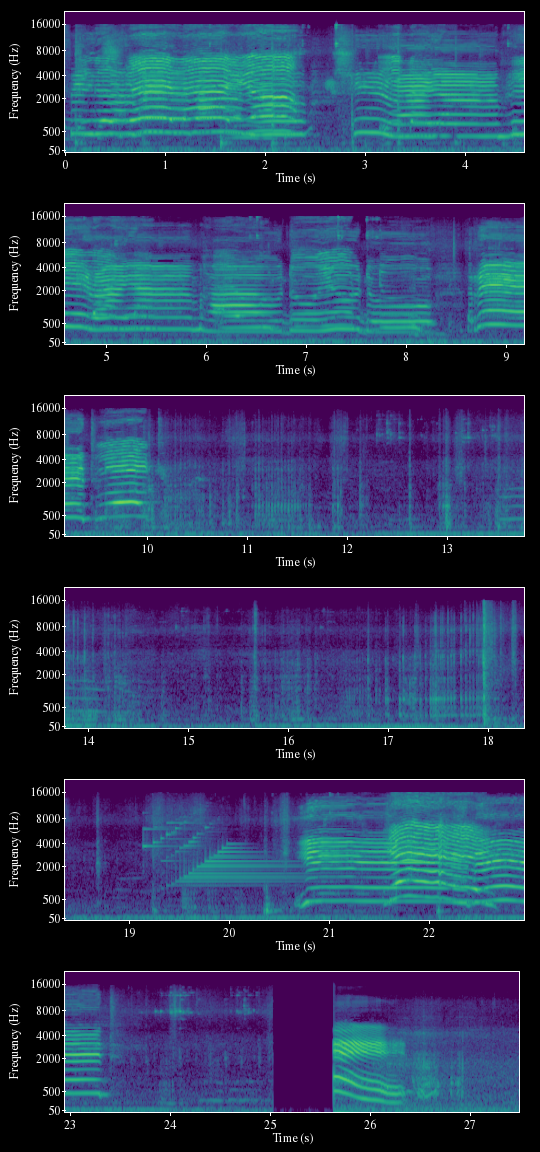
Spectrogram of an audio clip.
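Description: Children's song sung in a high voice, in two stretches with a quiet gap of about ten seconds between them, and a short rising run of tones just before the second stretch.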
